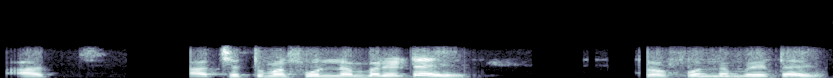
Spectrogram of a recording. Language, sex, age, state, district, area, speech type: Bengali, male, 18-30, West Bengal, Malda, rural, conversation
